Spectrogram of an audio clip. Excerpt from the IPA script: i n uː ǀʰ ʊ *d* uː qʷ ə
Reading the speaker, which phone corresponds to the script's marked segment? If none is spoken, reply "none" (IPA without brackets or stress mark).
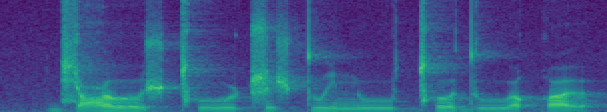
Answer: d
